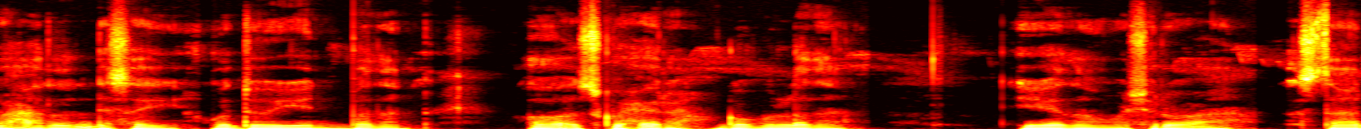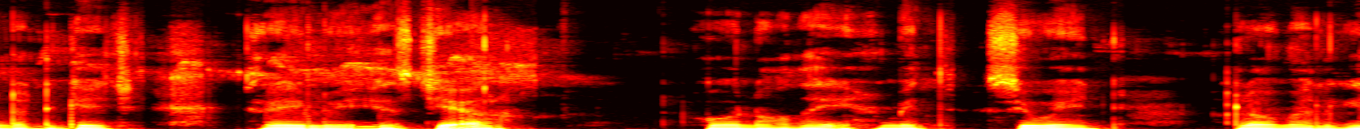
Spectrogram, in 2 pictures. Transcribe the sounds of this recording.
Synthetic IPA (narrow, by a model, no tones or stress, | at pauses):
wɑħɑːlɐɖɪsɛjwɑd̪ɔːjinbɐðɐn | ɔːɪskʰʊħɪɾɐɡɔβɔlɐðɐ | ɪjɐðɔːmɐʃɾuːʕɑɪst̪ʰand̪ɐrd̪ɡet͡ʃrɛlwiɛsd͡ʒḭʔɐr | uːnɔqd̪ɛjmɪd̪sɪwɛjn | lɔːmaːlɡɛ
